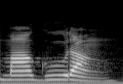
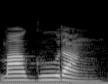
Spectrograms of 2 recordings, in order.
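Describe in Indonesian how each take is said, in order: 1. Diucapkan dengan bunyi u dan r. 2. Diucapkan dengan bunyi u dan r.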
